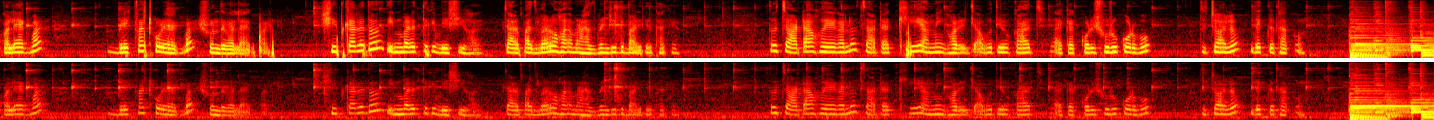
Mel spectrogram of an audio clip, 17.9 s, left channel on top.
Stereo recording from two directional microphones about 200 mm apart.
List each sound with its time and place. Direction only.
0.0 s a woman's voice: 45° left (ahead or behind)
9.6 s a woman's voice: 40° left (ahead or behind)
17.2 s music: 5° left (ahead or behind)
